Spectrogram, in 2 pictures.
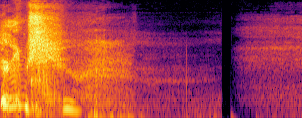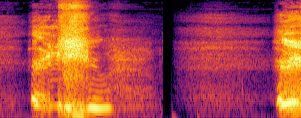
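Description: Three sharp, forceful sneezes with brief inhaled gasps before them; ordinary sneezing.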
